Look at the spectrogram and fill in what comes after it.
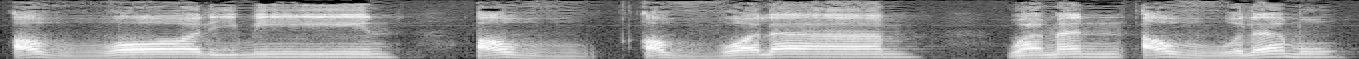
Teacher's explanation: راس اللسان او منتهى طرف اللسان قد توضع على اطراف الثنايا العليا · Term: الظاء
